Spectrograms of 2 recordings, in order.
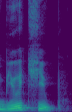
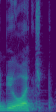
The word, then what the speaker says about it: biótipo: que fala isso biótipo o pessoal fala como Biotipo tá errado o certo é biótico aí eu sou um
